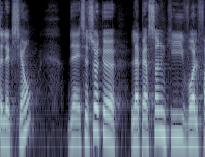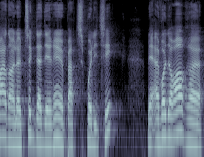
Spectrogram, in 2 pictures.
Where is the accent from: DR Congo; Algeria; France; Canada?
Canada; Et comme je suis Canadien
